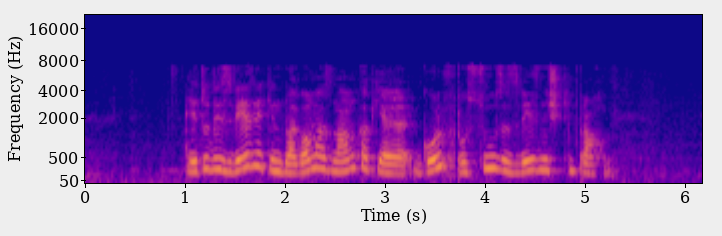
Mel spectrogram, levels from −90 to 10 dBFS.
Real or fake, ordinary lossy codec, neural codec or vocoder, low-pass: fake; MP3, 48 kbps; codec, 16 kHz, 4 kbps, FunCodec, trained on Chinese and English, 50 frames a second; 7.2 kHz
